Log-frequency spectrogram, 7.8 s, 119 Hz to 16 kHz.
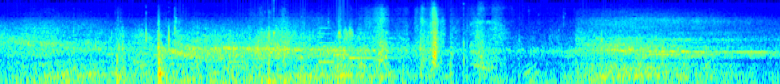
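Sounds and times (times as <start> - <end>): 
heavy lorry engine rumbling: 0.0 - 7.7
faint clicks and scrapes: 0.7 - 6.5.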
